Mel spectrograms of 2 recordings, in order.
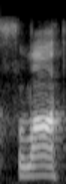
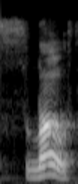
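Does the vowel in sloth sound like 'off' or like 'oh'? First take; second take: off; oh. First: The vowel sounds like the one in off. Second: The vowel sounds like the one in oh. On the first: The speaker calls it wrong. "it's not sloth, you idiot" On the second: The speaker calls it right. "It's sloth, you fucking idiots"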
